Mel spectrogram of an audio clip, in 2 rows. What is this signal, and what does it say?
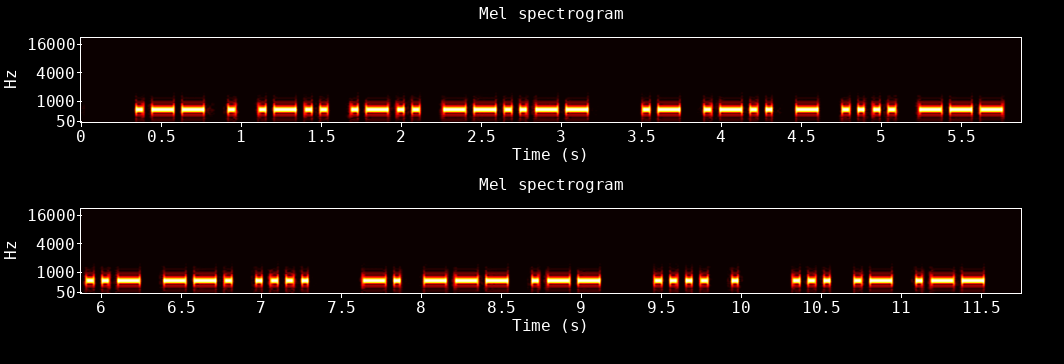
Morse code, heard as a keyed tone, about 25 wpm, 600 Hz. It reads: WELL, ALTHOUGH NOW HE SAW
